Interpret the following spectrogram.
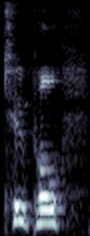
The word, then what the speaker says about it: tuple: Not that it matters at all, I call it a tuple because I say quintuple, though you will hear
